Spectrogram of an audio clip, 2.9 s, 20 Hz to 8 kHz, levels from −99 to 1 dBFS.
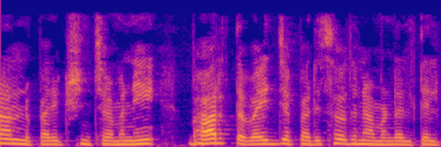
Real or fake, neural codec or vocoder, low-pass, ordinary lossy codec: fake; vocoder, 44.1 kHz, 128 mel bands, Pupu-Vocoder; 7.2 kHz; MP3, 64 kbps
